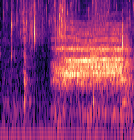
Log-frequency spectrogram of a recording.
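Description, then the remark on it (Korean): A few faint drips, then a steady stream of noodle cooking water pours for about a second into Buldak fried noodles, a bright splashing rush that tails off, with no talking. “면수를 조금 넣고 제가 좀 촉촉하게 먹도록 하겠습니다.”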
